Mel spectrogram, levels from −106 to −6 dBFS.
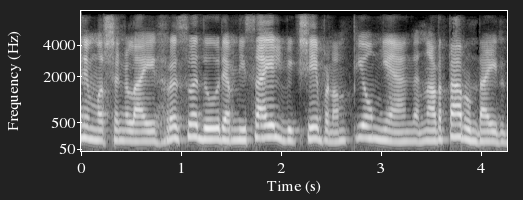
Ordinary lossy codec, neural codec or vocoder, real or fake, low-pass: AAC, 48 kbps; autoencoder, 48 kHz, 32 numbers a frame, DAC-VAE, trained on Japanese speech; fake; 7.2 kHz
